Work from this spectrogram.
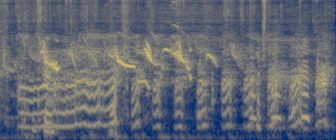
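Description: Several desi country chickens cluck and squawk close by, a busy overlapping chorus of short calls with a few higher, drawn-out cries.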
